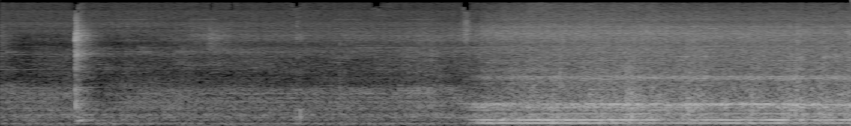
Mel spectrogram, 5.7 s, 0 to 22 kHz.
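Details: Hoover A3060 Electronic 1100 washing machine during the delicate dilution rinse: quiet drum sounds, then a steady low groaning hum starts and holds, the timer motor working normally.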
